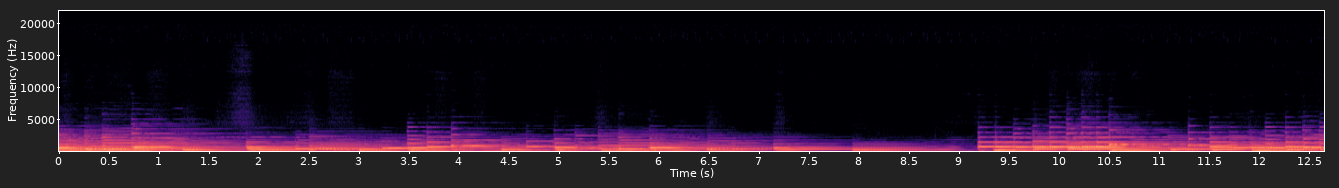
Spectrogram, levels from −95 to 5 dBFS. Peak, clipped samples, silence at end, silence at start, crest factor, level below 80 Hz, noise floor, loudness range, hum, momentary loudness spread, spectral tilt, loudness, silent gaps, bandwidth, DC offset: -6 dBFS; under 0.1%; 0 s; 0 s; 18 dB; -54 dBFS; -44 dBFS; 7 LU; none; 13 LU; -10 dB/octave; -24 LUFS; none; 5.4 kHz; under 0.1%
